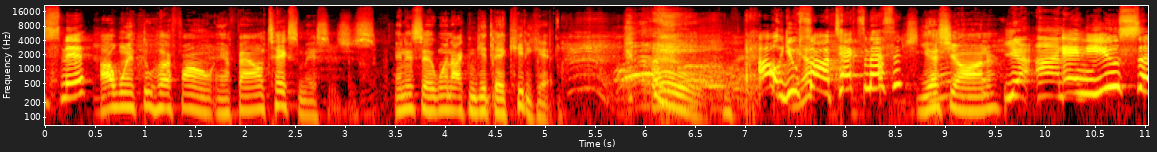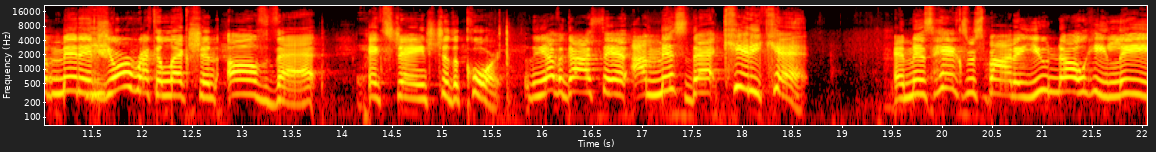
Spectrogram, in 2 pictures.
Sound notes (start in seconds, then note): 5.7 audience exclaiming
